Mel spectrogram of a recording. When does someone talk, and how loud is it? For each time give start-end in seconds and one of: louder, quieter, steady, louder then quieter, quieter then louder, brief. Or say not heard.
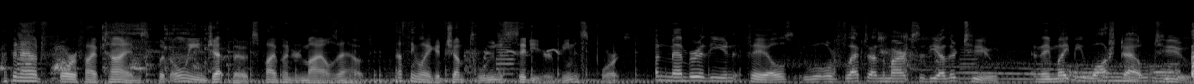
0.0-11.9 steady.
